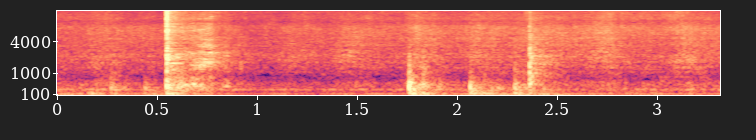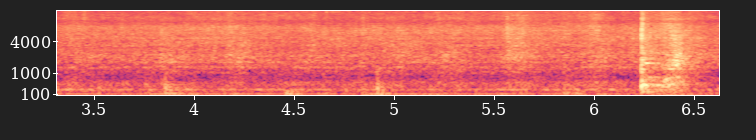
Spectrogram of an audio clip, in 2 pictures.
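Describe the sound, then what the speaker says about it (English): Food sautés in a hot pan for a soul food holiday dinner, a soft continuous sizzle broken by clanks and scrapes of a utensil stirring against the pan, close-up with no talking. "I'm sauteing it, so I'm turning up just a little bit because I just want to saute it like a slightly fry."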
